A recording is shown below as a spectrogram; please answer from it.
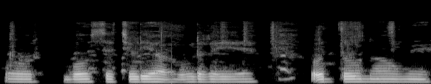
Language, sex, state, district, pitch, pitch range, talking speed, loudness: Hindi, male, Chhattisgarh, Raigarh, 125 Hz, 120-125 Hz, 155 wpm, -20 LUFS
